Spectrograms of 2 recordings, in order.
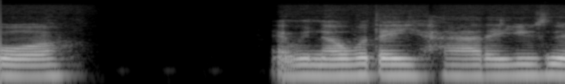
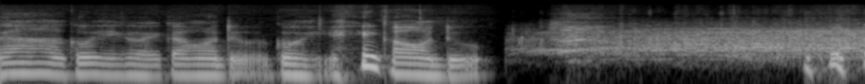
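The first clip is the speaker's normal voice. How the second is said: repeated brush-off, mind elsewhere; mock busy, distracted; 3 semitones lower, 3 dB quieter, much faster than usual. Streamer imitating a busy president approving things, distracted. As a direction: lightly imitate a preoccupied boss waving it through. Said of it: "ask him something while he busy".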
